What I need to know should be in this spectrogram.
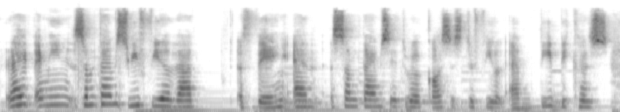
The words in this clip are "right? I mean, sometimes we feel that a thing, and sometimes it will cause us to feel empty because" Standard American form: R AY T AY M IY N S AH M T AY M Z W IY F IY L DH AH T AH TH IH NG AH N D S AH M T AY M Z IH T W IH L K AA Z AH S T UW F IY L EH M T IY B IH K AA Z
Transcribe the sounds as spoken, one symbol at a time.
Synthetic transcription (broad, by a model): R AY T AY M IY N S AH M T AY M S W IY F IY L DH AH T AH TH IH NG AH N D S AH M T AY M S IH T W IH L K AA S AH S T UW F IY L EH M T IY B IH K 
